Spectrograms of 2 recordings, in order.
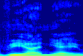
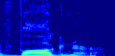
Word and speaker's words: Viognier: Upper Shirley Vineyard, and I kept calling it the Wagner. And if you look at how it's spelled, yeah. there's a G Yeah. in there, and there's an N. It's kind of like it I could. mean, it's Viog Looks like vinegar. Nier.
